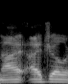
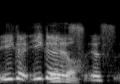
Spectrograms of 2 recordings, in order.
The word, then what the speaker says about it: IGEL: think i don't think it's it's called an igel or hedgehog in german i think you pronounce it a little differently yes yes the eagle eagle is hedgehog in german yes yeah very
